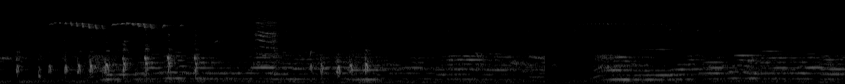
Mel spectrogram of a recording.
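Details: Red junglefowl in the jungle gives a quick run of short, harmonic clucking notes over the first four seconds, then longer steady tonal calls. Thin whistles from other birds sit faintly above.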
